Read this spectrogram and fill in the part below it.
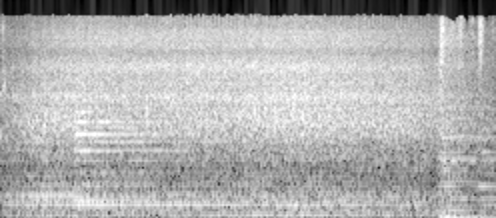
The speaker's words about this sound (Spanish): Las campanas están sonando a esta hora, campanas de duelo por la muerte de Benedicto XVI, por la muerte del cardenal Ratzinger.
